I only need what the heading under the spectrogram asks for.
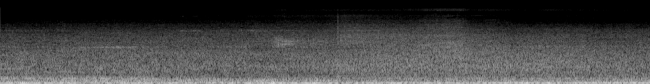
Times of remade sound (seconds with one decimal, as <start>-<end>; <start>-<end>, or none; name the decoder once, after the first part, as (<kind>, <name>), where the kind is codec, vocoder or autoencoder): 0.0-0.7 (codec, SNAC); 2.1-3.8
